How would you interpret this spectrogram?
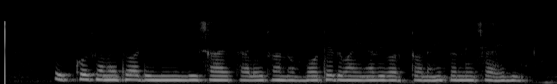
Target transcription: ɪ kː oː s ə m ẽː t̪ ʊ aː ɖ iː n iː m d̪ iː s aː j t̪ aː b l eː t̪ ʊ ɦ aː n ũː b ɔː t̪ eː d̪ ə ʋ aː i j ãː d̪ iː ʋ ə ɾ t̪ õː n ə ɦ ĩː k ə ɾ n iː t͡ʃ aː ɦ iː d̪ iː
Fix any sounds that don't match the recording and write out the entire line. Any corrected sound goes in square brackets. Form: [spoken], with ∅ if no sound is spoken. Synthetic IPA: ɪ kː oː s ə m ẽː t̪ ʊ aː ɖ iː n iː m d̪ iː s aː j t̪ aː [∅] l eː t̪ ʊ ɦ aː n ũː b ɔː t̪ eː d̪ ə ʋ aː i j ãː d̪ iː ʋ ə ɾ t̪ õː n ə ɦ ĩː k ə ɾ n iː t͡ʃ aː ɦ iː d̪ iː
